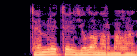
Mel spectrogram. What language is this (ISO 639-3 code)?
bak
